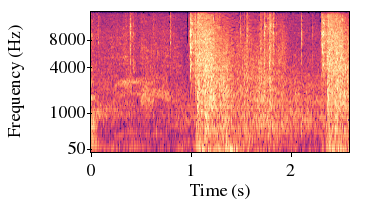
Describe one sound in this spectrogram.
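Guns fire in loud, rapid bursts.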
